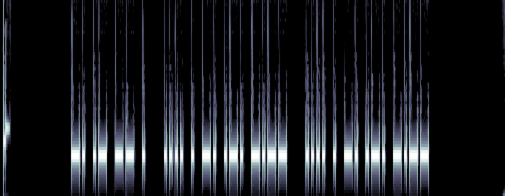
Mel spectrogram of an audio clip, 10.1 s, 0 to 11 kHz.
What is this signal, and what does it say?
Morse code, heard as a keyed tone, about 22 wpm, 700 Hz. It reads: NAME HENRY HENRY
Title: Practice QSO - Exchange 1 - Beginning - 22wpm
